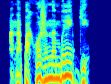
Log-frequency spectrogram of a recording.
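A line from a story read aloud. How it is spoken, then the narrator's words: Girl's whisper. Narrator (Russian): шепнула девочка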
